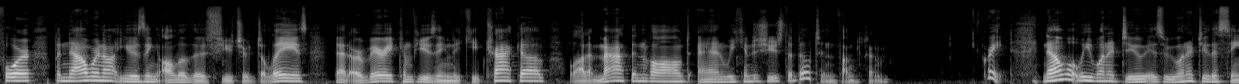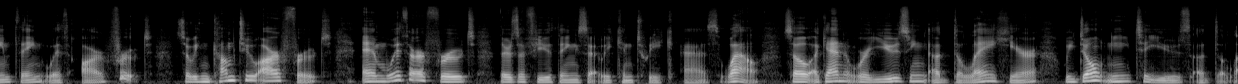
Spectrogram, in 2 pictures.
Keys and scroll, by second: 1.5 space, 4.6 space.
